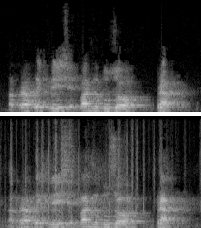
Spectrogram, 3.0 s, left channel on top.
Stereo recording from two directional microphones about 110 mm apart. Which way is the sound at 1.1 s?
20° right (ahead or behind).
